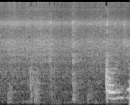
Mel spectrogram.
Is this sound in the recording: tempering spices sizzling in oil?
yes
